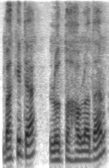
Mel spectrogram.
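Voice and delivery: ordinary delivery, nothing marked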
